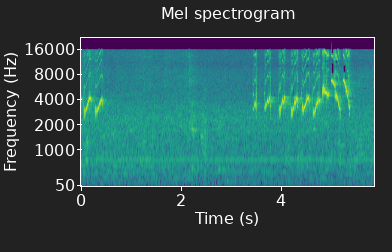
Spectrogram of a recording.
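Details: Tui-tui song from a captive double-collared seedeater in Rio de Janeiro: two quick upslurred notes, a three-second lull, then a full run of about ten whistled rising notes finishing higher.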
